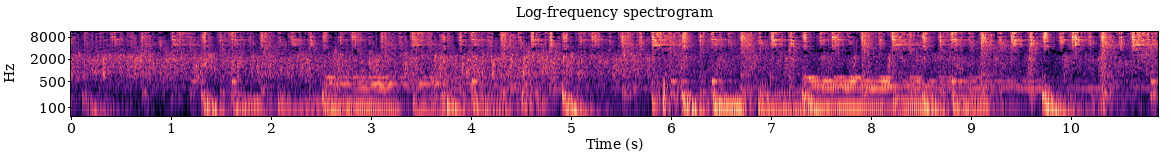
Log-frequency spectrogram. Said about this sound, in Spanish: Muchas gracias, un fuerte aplauso, lo ha hecho usted muy bien. Muchas gracias.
